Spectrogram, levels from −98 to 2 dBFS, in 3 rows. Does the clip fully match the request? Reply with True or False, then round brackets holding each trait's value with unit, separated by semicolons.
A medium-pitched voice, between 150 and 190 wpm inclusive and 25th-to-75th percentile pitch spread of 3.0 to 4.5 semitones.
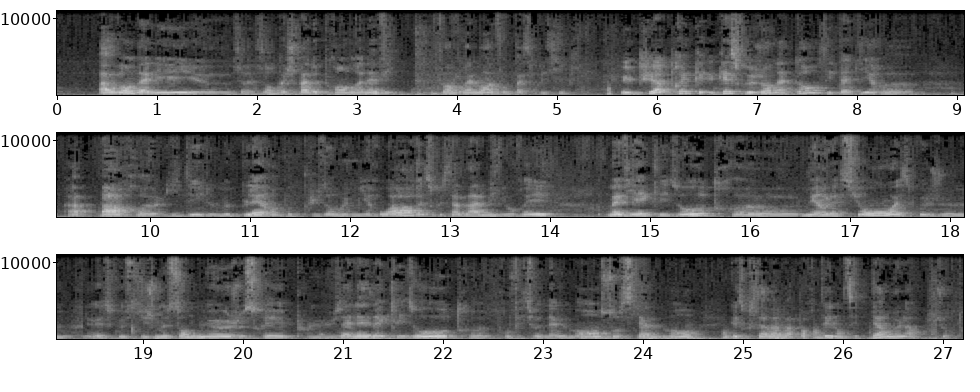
True (170 Hz; 180 wpm; 3.4 semitones)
